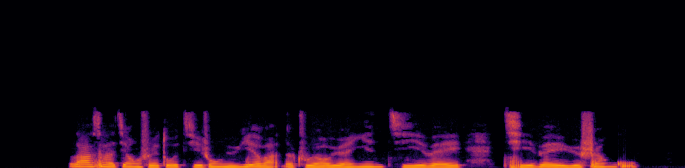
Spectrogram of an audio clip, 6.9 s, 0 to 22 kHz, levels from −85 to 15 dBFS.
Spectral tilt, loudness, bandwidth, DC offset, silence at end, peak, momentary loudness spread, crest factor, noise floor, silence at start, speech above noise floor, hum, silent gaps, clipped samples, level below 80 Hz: -7 dB/octave; -14 LUFS; 7.6 kHz; under 0.1%; 0.5 s; -2 dBFS; 9 LU; 12 dB; -84 dBFS; 0.7 s; 71 dB; none; none; under 0.1%; -48 dBFS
